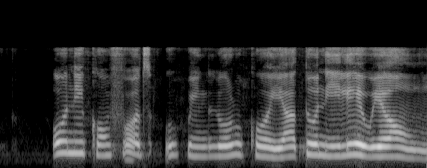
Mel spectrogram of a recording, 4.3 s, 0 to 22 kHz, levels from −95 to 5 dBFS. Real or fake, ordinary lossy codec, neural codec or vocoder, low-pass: fake; none; codec, 16 kHz, 4 kbps, FunCodec, trained on LibriTTS, 50 frames a second; none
